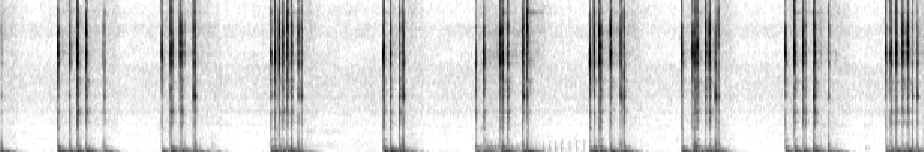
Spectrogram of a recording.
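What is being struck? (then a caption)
Textured glass tumbler. Long nails tap and scratch around the rim and sides of a hollow purple glass tumbler with a studded, faceted surface, held upside down. Eight short bursts of rapid clicking taps come with brief silent gaps between them, each carrying a low thud and a bright glassy tick.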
